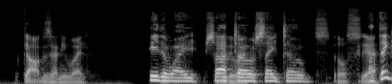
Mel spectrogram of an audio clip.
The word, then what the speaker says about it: Sato: Either way, Sato. Yeah. I think it's Sato. It probably is Sato because just how Japanese pronounce it. Because they flatten out their vowels.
